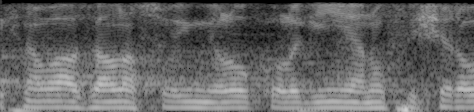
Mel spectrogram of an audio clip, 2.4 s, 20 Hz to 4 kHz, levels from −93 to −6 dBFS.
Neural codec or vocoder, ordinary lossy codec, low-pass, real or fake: none; AAC, 16 kbps; 3.6 kHz; real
